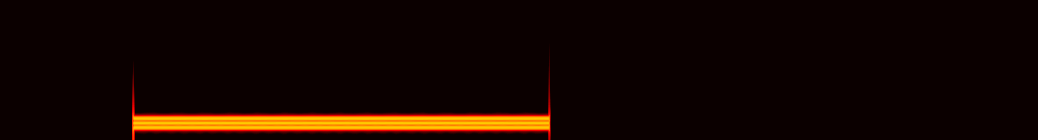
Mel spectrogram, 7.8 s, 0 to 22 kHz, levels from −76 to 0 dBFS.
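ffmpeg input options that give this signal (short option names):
-f lavfi -i "aevalsrc='0.0562*(sin(2*PI*369.99*t)+sin(2*PI*493.88*t)+sin(2*PI*622.25*t))':d=3.12:s=44100"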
